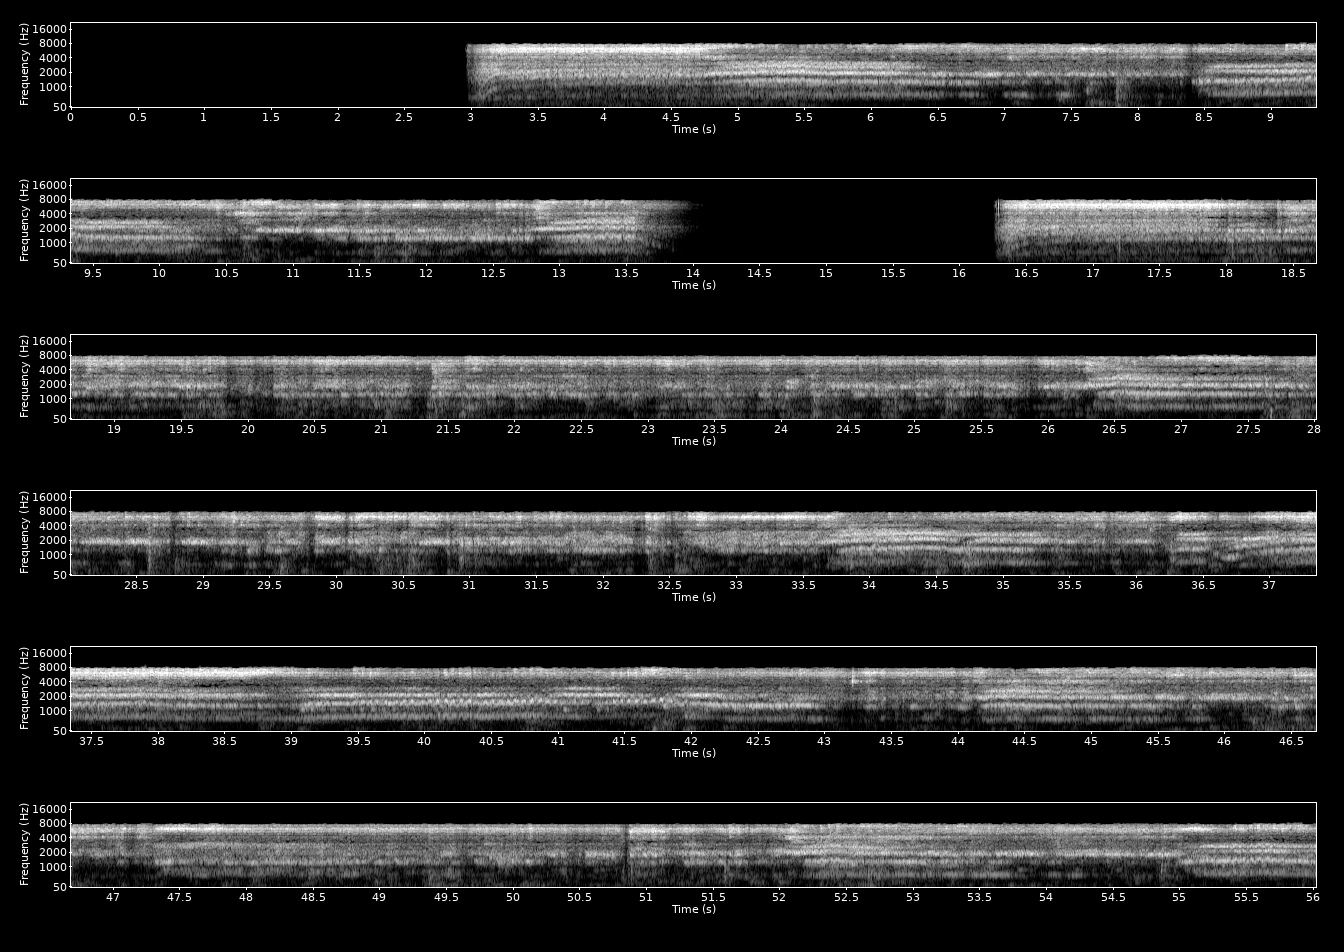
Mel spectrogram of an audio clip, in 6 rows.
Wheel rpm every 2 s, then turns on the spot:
0, 30, 150, 160, 160, 160, 150, 10, 80, 160, 160, 160, 160, 160, 160, 160, 160, 160, 150, 160, 160, 160, 160, 160, 160, 160, 160, 160.
none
